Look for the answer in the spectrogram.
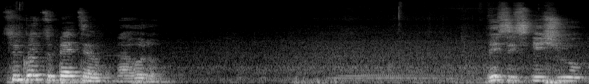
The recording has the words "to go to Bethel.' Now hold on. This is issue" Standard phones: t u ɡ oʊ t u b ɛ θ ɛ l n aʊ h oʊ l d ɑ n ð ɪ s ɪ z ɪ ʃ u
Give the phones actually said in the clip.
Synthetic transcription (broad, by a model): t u ɡ oʊ t u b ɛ t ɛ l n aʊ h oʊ d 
